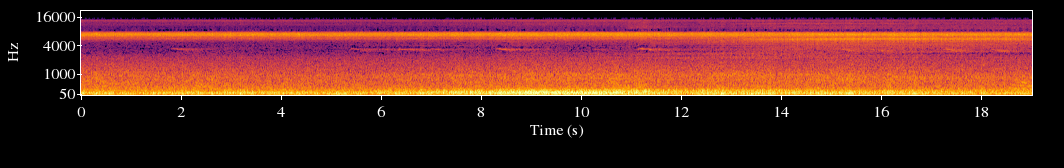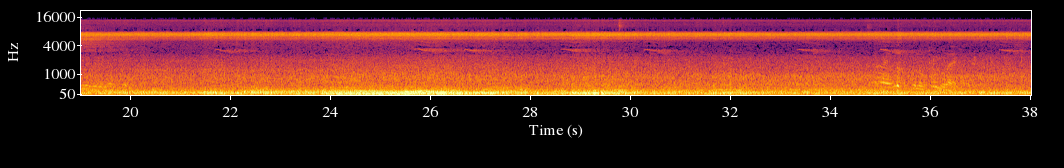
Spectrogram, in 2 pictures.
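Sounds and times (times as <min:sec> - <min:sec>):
insect chorus: 0:00.0 - 0:38.0
short insect chirps: 0:11.1 - 0:20.5, 0:21.6 - 0:22.4, 0:25.7 - 0:27.4, 0:28.2 - 0:31.9, 0:32.8 - 0:38.0.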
